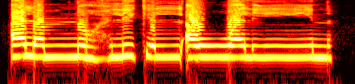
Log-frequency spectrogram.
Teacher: کلمت نہلک میں لام اور کاف کے نیچے زیر ہے، لہذا ہم یہ سب حرکات کو ظاہر کریں گے. کلمت الاولین میں یہاں واو پہ تشدید ہے، تو 2 حرف کے برابر ہمیں حرف الواو کو پڑھنا ہے کیونکہ تشدید کی اصلیت 2 حرف ہے.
